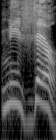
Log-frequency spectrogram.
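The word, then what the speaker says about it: Niger: thing it's pronounced ner Mr President and it's a country in Africa oh aren't we fancy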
